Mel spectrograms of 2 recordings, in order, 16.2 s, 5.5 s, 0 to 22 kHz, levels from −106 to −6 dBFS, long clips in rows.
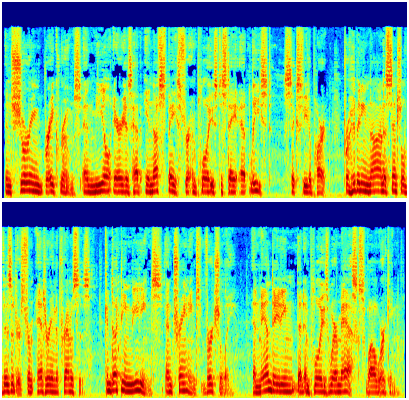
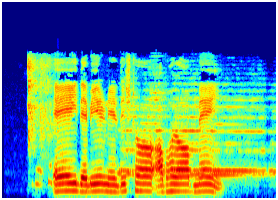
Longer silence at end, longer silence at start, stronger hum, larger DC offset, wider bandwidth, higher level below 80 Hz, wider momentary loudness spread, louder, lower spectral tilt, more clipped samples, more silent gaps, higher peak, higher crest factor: about the same, 0.05 s vs 0 s; second, 0.05 s vs 0.5 s; neither; neither; first, 13 kHz vs 7.8 kHz; first, -42 dBFS vs -60 dBFS; second, 7 LU vs 12 LU; first, -12 LUFS vs -16 LUFS; about the same, -5 dB/octave vs -5 dB/octave; neither; neither; about the same, 0 dBFS vs 0 dBFS; about the same, 12 dB vs 16 dB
